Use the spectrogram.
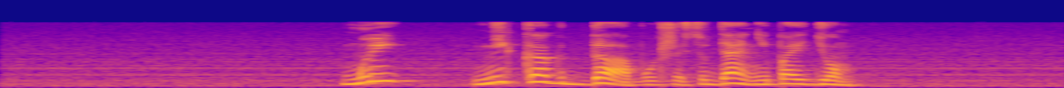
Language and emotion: Russian, angry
